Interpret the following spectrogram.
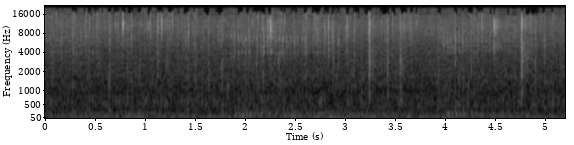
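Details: Sleeping cat, one of two dozing by a rain-streaked window, purrs in a soft, low continuous rumble with gentle rhythmic swells; crackling fire snaps and rain hiss run underneath.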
